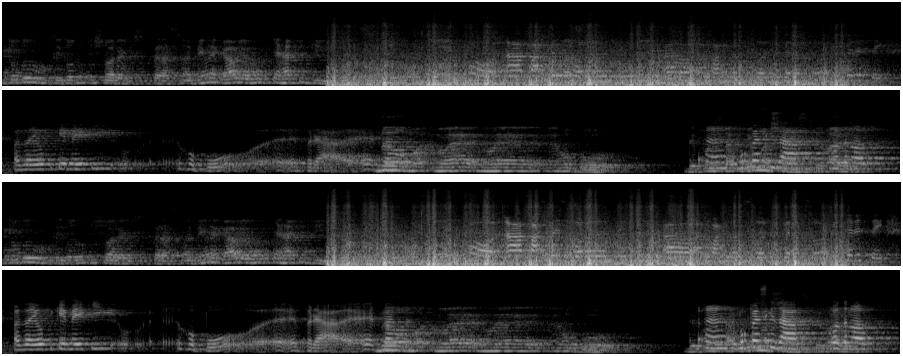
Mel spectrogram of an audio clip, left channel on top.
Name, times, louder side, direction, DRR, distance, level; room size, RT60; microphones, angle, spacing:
voice 1, 0.0-4.7 5.3-6.8 12.7-15.1 15.8-17.7, equal, 25° left, 1 dB, 1.0 m, -38 dB
sound 1, 3.2-8.5, right 2 dB, 25° right, 0.4 m, -27 dB
voice 2, 4.7-10.4 10.7-12.9 15.9-17.7, right 4 dB, 80° right, 8 dB, 0.7 m, -34 dB
13.0 x 10.5 x 3.5 m, 1.5 s
head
